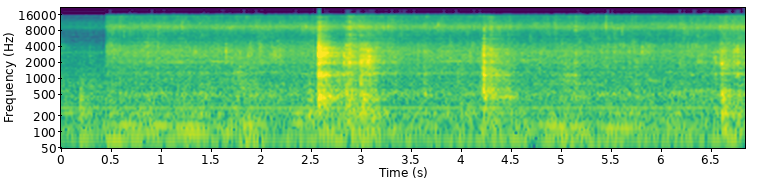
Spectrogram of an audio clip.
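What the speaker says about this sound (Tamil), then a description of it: "கடுகு போட்டுட்டோம்." Mustard seeds and a little fenugreek crackle in hot oil in a home kitchen, a steady close sizzle broken by a few sharp pops, with no one talking.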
